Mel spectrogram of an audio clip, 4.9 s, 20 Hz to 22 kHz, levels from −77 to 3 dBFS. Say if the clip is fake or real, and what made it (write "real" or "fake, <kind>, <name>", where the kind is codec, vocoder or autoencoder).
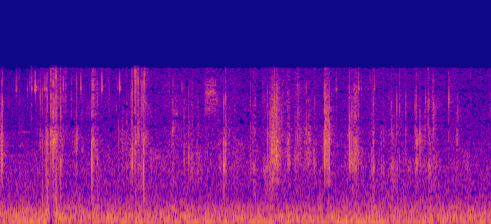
real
